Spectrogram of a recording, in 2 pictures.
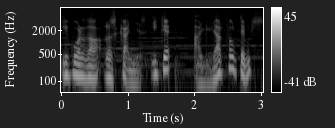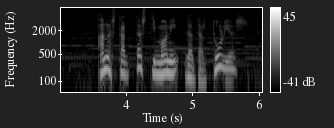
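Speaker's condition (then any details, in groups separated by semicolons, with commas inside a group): No condition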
